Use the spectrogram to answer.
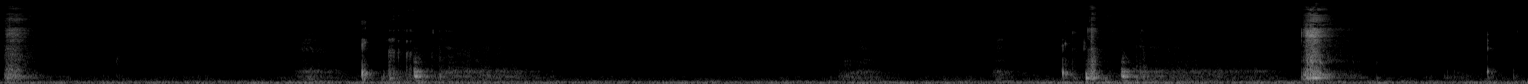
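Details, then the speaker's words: Stifled sneezes on day 2 of a cold, whispered in a library study room by a person with narcolepsy and asthma problems: quiet breathy intakes, several short muffled held-back sneezes, and a soft closing sneeze. "so like, the library isn't exactly popping in 2022 regardless, but that was a good stifle, actually."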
